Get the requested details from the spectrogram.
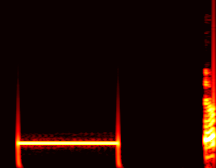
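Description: telephone ringing tone

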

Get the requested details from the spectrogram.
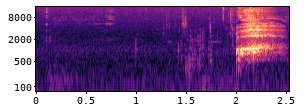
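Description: slurping coffee

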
